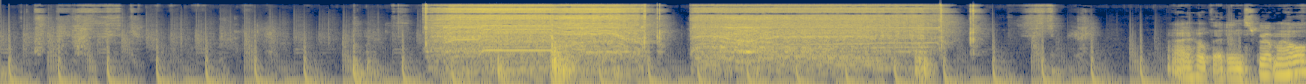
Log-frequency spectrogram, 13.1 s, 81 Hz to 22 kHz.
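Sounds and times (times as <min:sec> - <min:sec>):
cordless drill boring through metal: 0:04.2 - 0:09.7.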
